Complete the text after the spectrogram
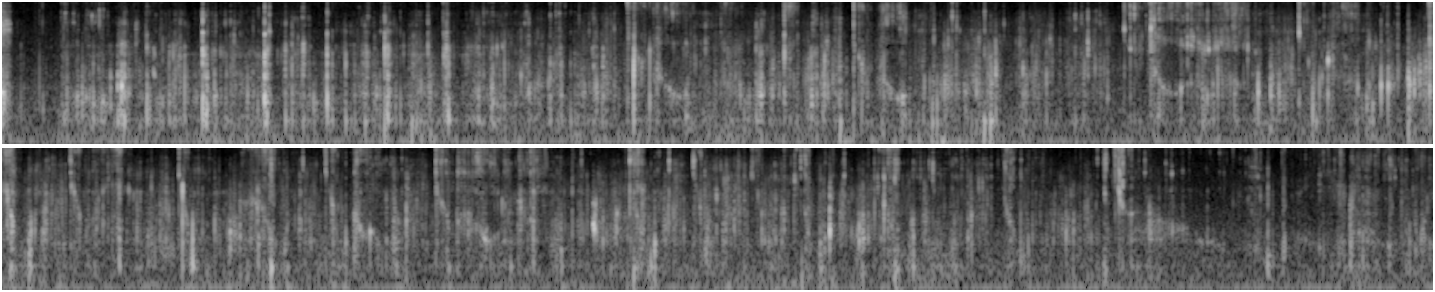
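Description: A woman chews boiled egg close to a microphone, with wet mouth sounds.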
